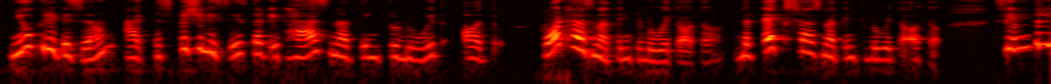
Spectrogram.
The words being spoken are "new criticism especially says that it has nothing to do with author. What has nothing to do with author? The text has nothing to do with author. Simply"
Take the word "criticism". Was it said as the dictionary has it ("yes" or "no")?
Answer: no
